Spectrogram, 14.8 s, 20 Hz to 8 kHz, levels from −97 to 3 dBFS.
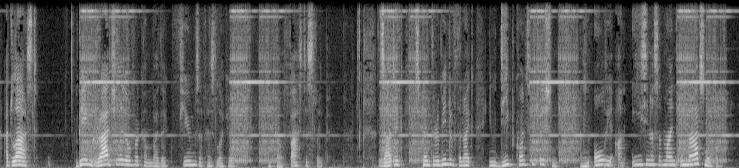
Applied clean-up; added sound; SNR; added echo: none; Telephone; 6 dB; none.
